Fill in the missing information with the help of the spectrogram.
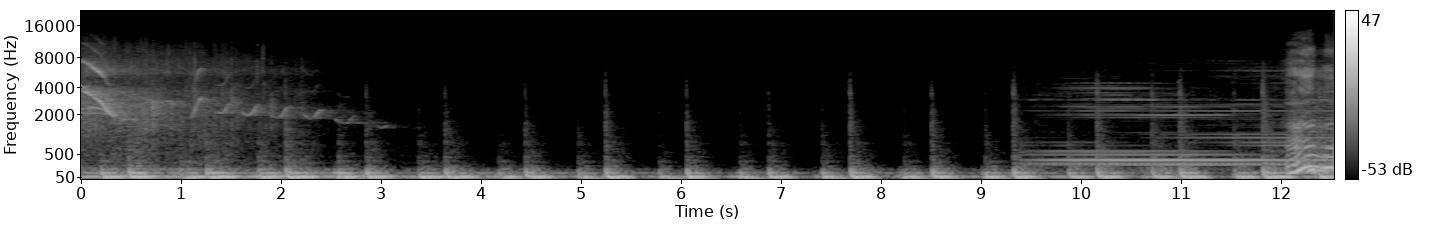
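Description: Loud live rock music recorded at Wembley Stadium on a 1975 tour plays with no voices: a heavy sustained bass drone, a descending synth sweep, steady drum hits at a driving pulse, then bright held keyboard chords joining near the end.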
